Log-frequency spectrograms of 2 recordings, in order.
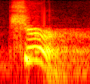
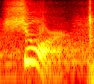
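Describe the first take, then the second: First: High swooping "Sure." falling hard; loaded sure. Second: Loaded sure. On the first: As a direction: pack all that doubt into one drawn-out "Sure.". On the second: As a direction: say "Sure." with a resigned fall. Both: Retold or imitated. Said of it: "So all that went into one word".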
